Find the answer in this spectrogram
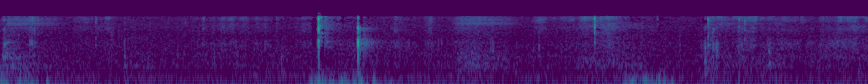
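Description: Faint handling of hard plastic ball-track pieces, with a few sharp clicks as they are pressed to snap together: two close together about three seconds in, then more near the end.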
